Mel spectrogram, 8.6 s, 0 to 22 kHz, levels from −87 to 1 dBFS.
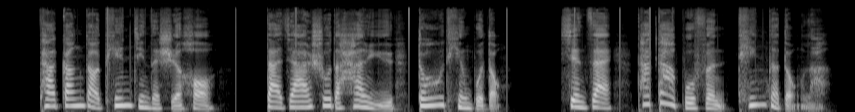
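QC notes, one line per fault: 0.17–8.53 s, word clock ticks: a steady train of sharp little ticks, roughly fourteen a second and about a hundred in all, uneven in strength. The receiving clock drifts against the sender's by something like 300 ppm, so each slip drops or repeats one sample.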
